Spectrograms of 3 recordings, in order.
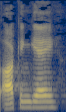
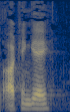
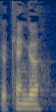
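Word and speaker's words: Ockenga: And some key figures in the evangelical movement, Harold Ockingay, that's how that's pronounced, Ockingay. Looks like a Kenga, but that's not it.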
